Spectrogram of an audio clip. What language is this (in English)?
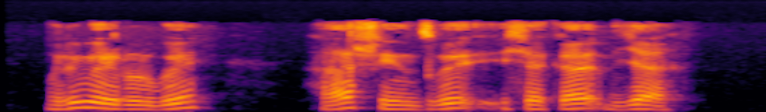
Kinyarwanda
